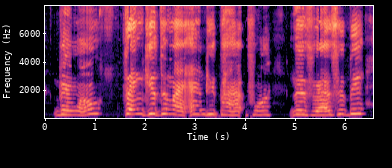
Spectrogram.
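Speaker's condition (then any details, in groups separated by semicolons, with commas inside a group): Cerebral palsy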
